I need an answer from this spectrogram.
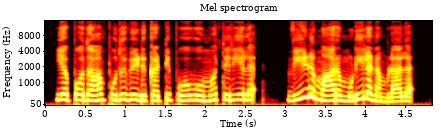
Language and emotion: Tamil, sad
